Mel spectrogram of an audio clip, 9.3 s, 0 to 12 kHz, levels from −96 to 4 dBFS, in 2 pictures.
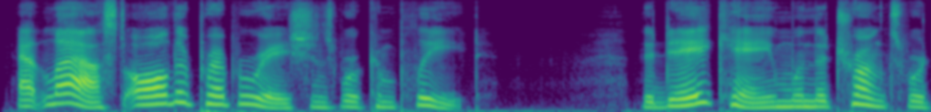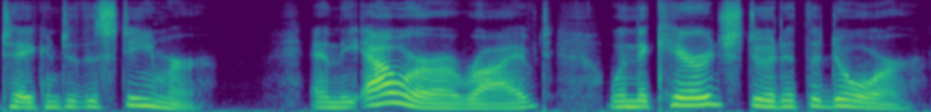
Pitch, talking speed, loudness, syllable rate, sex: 180 Hz, 185 wpm, -18 LUFS, 5.5 syllables/s, female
